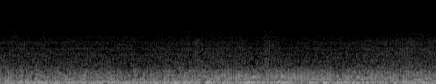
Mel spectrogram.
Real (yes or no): no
